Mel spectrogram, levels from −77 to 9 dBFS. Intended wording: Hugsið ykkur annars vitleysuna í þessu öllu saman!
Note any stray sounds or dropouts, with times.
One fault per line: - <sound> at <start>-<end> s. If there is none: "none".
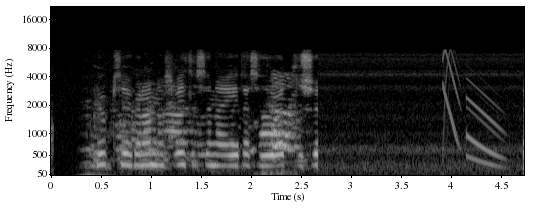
- chirp at 3.9-4.6 s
